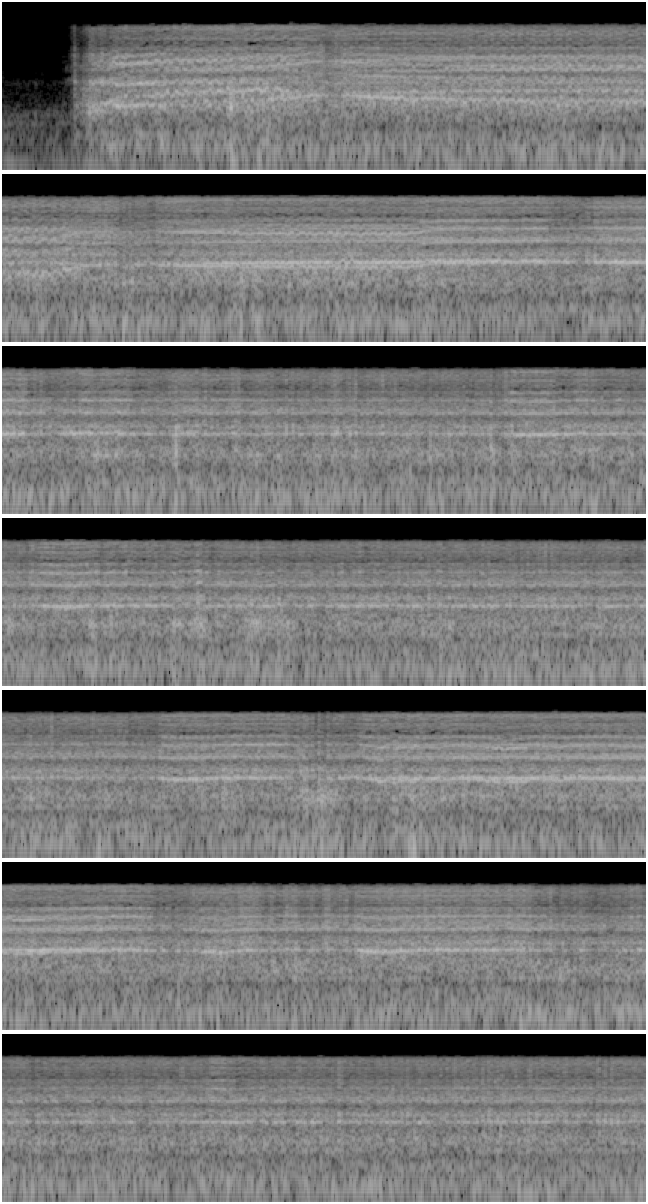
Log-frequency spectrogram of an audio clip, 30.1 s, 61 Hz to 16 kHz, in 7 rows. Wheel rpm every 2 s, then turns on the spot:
80, 190, 200, 220, 230, 230, 230, 230, 230, 230, 220, 230, 230, 230, 230.
none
